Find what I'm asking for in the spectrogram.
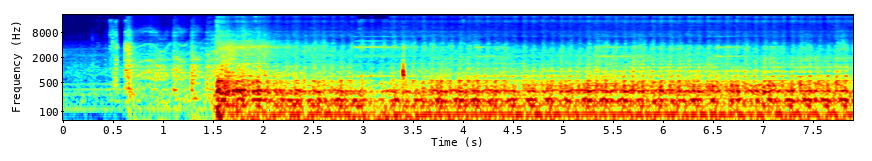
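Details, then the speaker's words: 2012 Chevy Caprice PPV 6.0 LS, a month after DOD delete and stage 2 cam with new lifters and rocker arms: cranks, catches and settles into rough idle with faint quick ticking underneath; valvetrain ticking. "this is my 2012 Chevy Caprice ppv and uh very unfortunate thing happened uh it's knocking or clicking or ticking wherever"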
